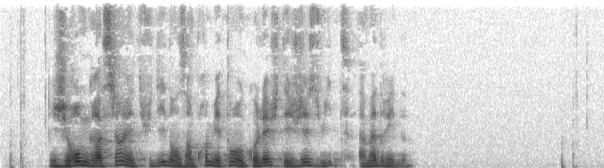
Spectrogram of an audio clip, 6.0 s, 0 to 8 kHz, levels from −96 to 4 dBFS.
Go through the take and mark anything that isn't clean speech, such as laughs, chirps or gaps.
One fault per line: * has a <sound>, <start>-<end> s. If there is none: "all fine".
all fine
